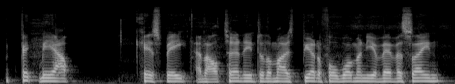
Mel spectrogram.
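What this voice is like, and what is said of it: Robotic frog character voice. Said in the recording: “I sound like a robot ... You sound like Dexter ... Ditch the frog accent.”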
